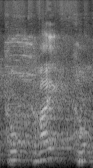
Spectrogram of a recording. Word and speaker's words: Kveik: And people pronounce it Kveik, quick, all kinds of different ways.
